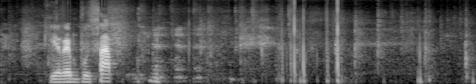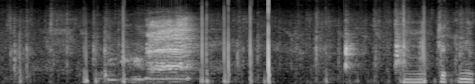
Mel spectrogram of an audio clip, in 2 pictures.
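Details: Fullblood Boer goats being delivered from Boerkahjaya Farm in Blitar to the Sahabat Sapi Farm pen. Short harmonic bleats open and close the clip, with sharp clicks and knocks and a man speaking Indonesian between them.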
